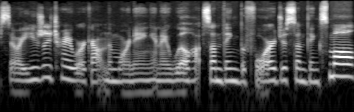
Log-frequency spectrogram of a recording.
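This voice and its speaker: A woman with a fairly high pitch is heard in a dry, close sound with no echo. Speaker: dietitian and video blogger. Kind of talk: vlog monologue. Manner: fast; casual.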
